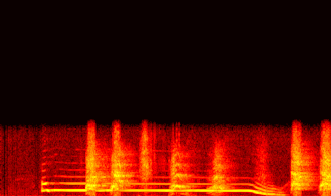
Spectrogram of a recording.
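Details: Miniature schnauzer singing for an audience indoors: one long steady howled tone that slides downward at the end, broken by sharp loud bursts of sound before and after.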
